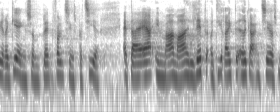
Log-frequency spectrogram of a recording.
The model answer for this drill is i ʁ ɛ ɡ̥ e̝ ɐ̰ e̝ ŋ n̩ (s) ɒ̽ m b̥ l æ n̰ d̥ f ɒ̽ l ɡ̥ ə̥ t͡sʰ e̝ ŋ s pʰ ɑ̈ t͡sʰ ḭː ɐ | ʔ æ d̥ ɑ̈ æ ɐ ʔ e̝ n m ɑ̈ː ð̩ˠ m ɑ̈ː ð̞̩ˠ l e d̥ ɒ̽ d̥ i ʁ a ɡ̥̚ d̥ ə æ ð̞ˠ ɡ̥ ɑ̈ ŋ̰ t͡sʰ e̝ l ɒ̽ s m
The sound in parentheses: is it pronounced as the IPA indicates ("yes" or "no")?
yes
